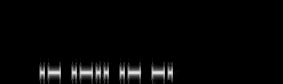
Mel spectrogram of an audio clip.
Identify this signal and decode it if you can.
Morse code, heard as a keyed tone, about 30 wpm, 550 Hz. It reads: ALAN
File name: Ultimate Word List / 30WPM Ultimate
